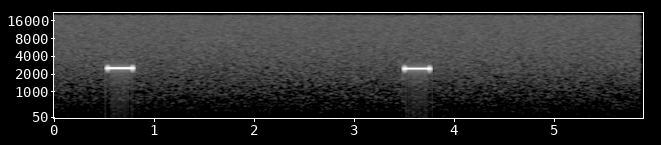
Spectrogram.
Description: Quindar tones, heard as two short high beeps.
